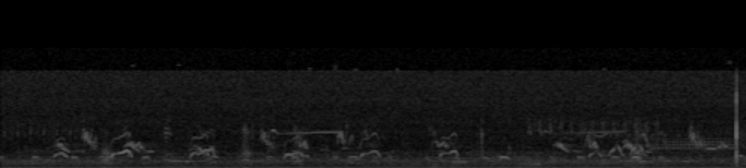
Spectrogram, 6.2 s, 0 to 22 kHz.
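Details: Goose goslings on an osprey nest platform with a parent, Charlo, Montana, May 12, 2020; the fluffy young are about to leave the nest for the water. Many quick, high, rising and falling peeps overlap constantly over a steady low hum.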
